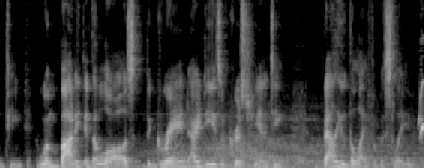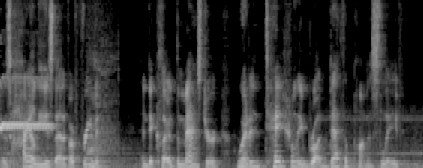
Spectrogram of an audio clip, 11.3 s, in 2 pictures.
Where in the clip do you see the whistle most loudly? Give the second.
6 s.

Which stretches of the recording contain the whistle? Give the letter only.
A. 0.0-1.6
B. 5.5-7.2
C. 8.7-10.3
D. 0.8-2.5
B.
